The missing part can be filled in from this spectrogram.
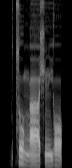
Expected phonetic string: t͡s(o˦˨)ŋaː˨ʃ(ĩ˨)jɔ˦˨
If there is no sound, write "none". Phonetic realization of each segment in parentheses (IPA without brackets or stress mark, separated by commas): o˦˨, ĩ˨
